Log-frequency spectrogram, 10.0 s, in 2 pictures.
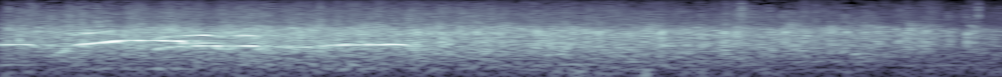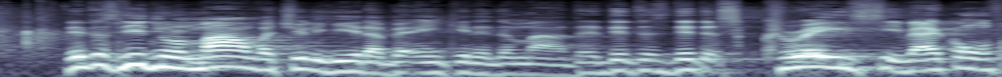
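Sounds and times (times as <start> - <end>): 
audience applause: 0.0 - 5.4
speech: 5.4 - 10.0.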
